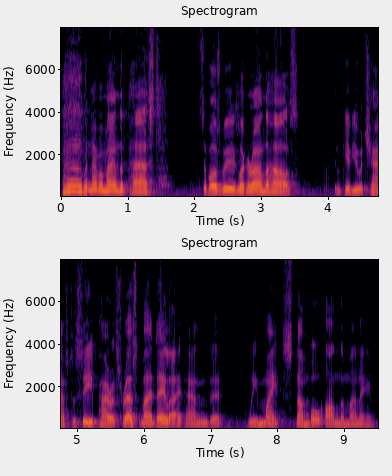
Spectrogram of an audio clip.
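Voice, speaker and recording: An actor playing a scheming nephew in a 1940s radio drama, speaking in a suave, mocking way. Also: male voice, mid-range voice, animated, moderate pace, background noise, lightly acted. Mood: sardonic. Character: scheming nephew, smooth and sardonic. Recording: old radio broadcast recording.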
